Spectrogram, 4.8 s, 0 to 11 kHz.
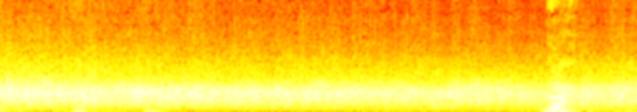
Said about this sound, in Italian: ti ricorderai di questo applauso che ti hanno fatto 1000 persone.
